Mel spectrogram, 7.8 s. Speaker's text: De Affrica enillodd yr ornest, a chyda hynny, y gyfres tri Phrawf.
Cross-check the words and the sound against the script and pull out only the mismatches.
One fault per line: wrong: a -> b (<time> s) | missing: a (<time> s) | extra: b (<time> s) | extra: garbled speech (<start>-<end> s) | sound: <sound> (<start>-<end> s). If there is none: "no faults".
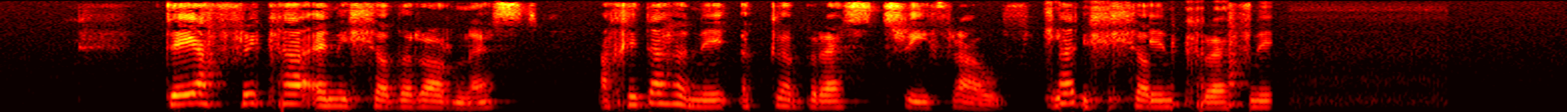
extra: garbled speech (5.2-6.4 s)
